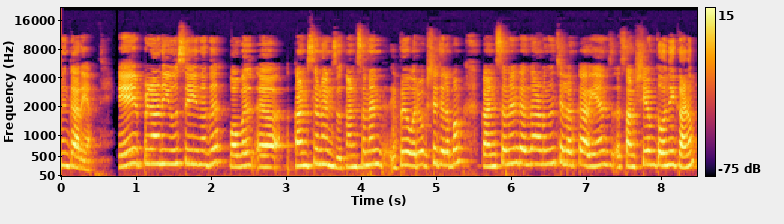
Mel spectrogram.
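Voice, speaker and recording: High-voiced Malayali woman teaching a class. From Kerala, India. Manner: asks the class many questions and answers them herself. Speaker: English teacher at a coaching centre. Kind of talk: classroom lesson.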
